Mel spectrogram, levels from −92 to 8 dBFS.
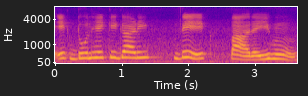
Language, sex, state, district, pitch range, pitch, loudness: Hindi, female, Bihar, Kaimur, 240-300 Hz, 270 Hz, -13 LUFS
